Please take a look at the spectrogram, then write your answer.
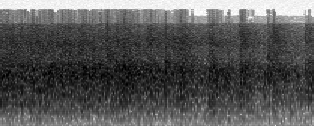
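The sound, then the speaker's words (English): A live studio audience applauds steadily, a dense wash of many hands clapping at once, loud, sustained for the full few seconds with no one speaking over it. “You got to talk over the live studio audience claps.”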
